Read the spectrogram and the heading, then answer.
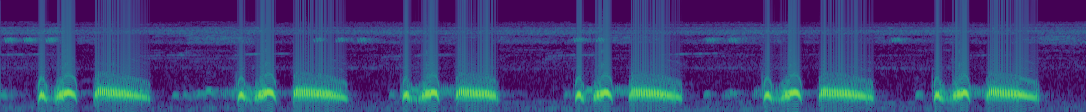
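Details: Spotted dove giving its rival-provoking call: a steady series of phrases, each a quick double coo and a long sustained coo, about six phrases in eleven seconds, faint high chirping in the background.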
